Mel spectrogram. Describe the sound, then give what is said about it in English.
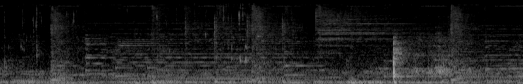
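Liquid pours steadily into a glass for several seconds, trickling and splashing, with a single sharp clink near the end. No one speaks. “Pour me one more and I'll tell you.”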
